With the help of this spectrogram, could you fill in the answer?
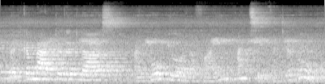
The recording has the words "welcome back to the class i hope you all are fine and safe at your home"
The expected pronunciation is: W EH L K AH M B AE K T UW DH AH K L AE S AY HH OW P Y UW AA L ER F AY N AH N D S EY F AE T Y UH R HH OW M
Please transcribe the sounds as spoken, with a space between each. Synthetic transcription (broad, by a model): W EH L K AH M B AE K T UW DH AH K L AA S AY HH OW P Y UW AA N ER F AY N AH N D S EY EH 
